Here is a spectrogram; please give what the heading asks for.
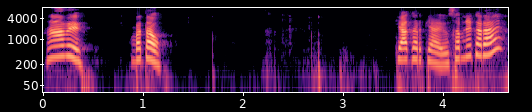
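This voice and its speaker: A woman's voice: high voice, lively intonation, takes it slowly, no room sound, dull audio. A woman teacher giving a classroom lecture, teasing and playfully scolding her students as she mixes Hindi with English.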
